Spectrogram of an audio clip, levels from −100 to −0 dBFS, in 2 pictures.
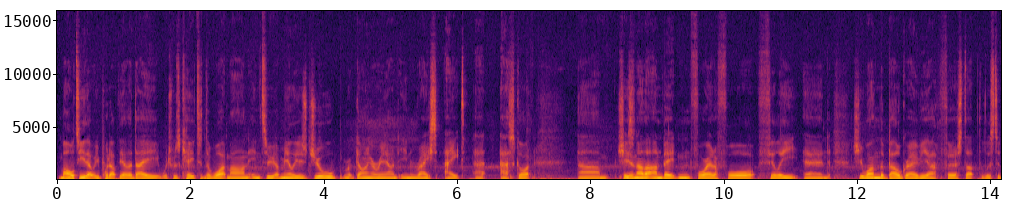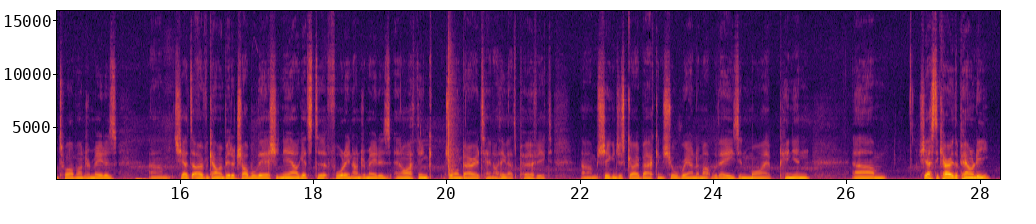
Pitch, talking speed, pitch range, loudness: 110 Hz, 200 wpm, 105-115 Hz, -25 LUFS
